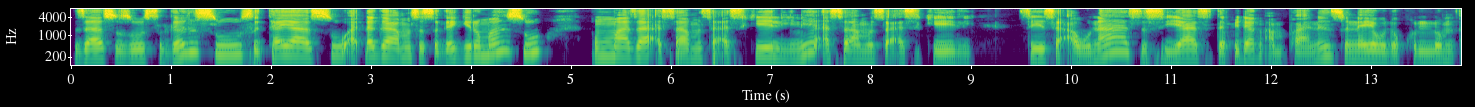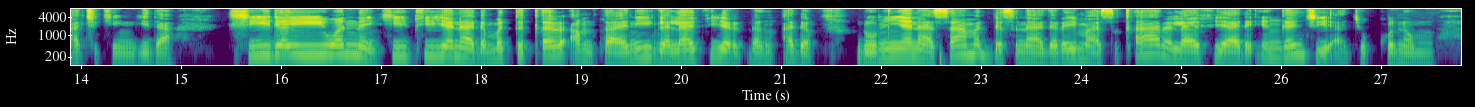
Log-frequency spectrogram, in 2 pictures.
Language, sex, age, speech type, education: Hausa, female, 15-29, spontaneous, tertiary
